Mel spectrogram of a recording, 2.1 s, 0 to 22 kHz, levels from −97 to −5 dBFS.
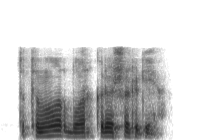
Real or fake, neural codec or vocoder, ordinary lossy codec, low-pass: fake; codec, 16 kHz, 2 kbps, FunCodec, trained on Chinese and English, 25 frames a second; MP3, 48 kbps; 5.4 kHz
